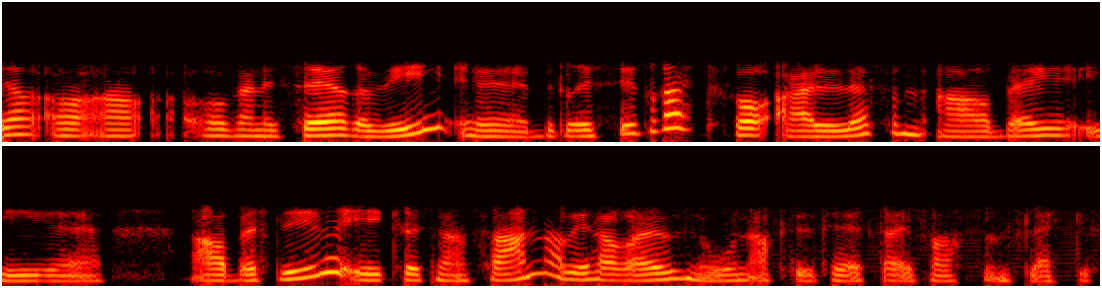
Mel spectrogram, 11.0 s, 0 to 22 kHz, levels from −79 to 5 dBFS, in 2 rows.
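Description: Throughout, the speech has passed through the G.723.1 codec at a very low bitrate, consistent with its 6.3 kbit/s mode, on a line limited to 150 Hz to 3.5 kHz. Its slow-updating voice model and narrow band leave the speech muffled and hoarse, with smeared consonants.

From 5.66 to 5.73 s, VoIP packet loss concealed by the speech codec appears: about 30 ms of data went missing, which fits one lost codec frame. The decoder extended its previous pitch and filter at falling gain, so the sound briefly stretches into a fading buzzy tone or coloured noise and stays weak and distorted as it recovers.

From 8.19 s to the end, mains buzz enters: switching spikes leak in twice per 60 Hz cycle, spreading harmonics high up the spectrum. It sits roughly 30 dB below the speech as a steady, raspy buzz.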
